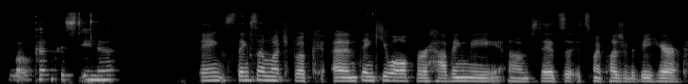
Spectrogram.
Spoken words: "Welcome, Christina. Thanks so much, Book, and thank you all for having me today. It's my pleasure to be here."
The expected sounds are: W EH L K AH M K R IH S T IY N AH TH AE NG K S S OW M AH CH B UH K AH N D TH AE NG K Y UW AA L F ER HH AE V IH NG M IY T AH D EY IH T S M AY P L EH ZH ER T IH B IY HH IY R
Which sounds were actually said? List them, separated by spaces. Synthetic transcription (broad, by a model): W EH L K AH M K R IH S T IY N AH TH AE NG K S S OW M AH CH B UH K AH N TH AE NG K Y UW AA L F ER HH AE V IH NG M IY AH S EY IH T S M AY P L EH ZH ER T IH B IY HH IY R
